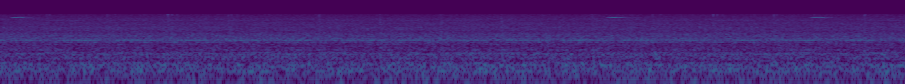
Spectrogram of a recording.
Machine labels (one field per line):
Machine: slide rail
